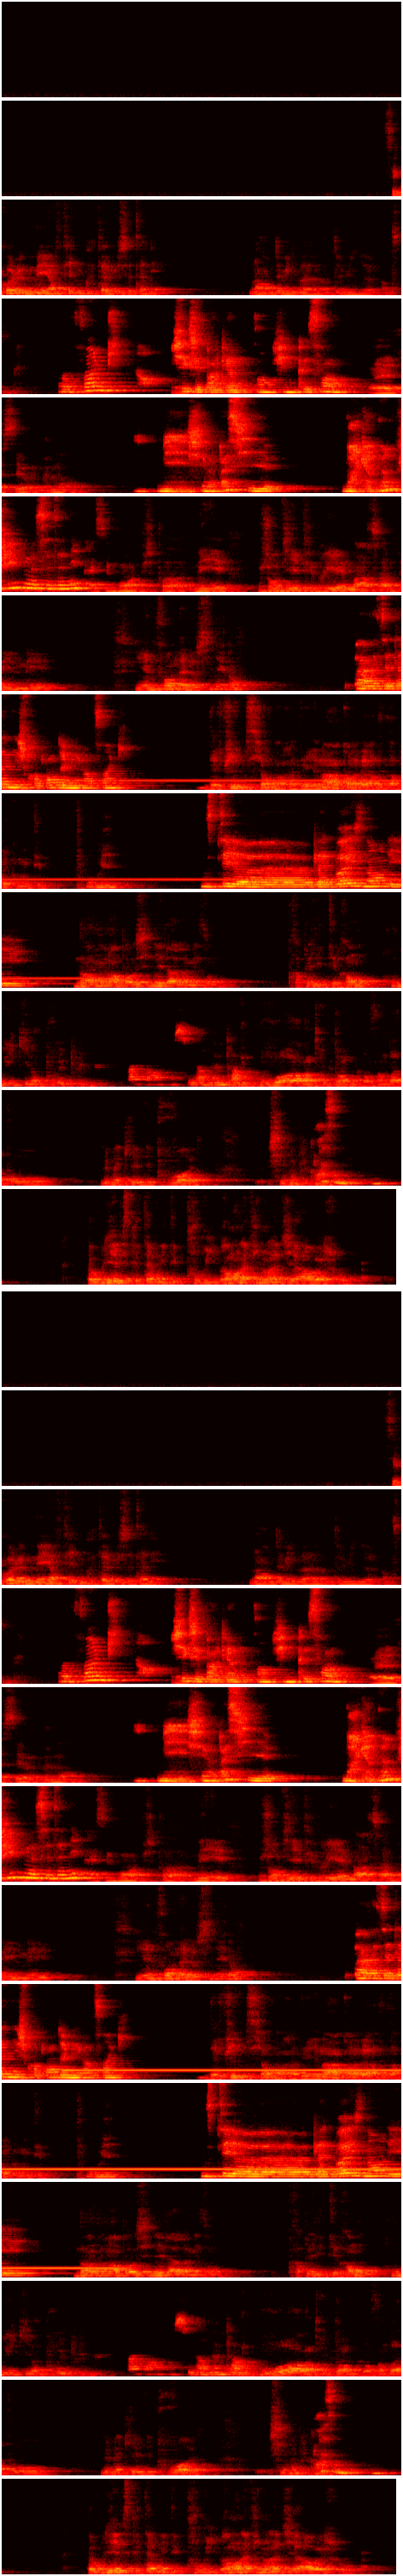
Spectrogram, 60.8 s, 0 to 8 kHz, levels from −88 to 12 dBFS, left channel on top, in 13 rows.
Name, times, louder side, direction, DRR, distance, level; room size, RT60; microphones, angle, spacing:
voice 1, 9.3-11.2 12.3-14.2 16.0-16.2 18.3-19.6 24.4-24.5 24.8-26.0 26.4-28.7 29.7-30.9 35.1-37.9 38.4-38.8 43.0-44.7 45.5-46.4 46.7-47.9 49.5-51.9 52.6-53.8 54.6-55.3 57.2-60.3, right 1 dB, 30° left, -4 dB, 0.4 m, -36 dB
voice 2, 14.7-18.1 20.3-21.9 22.7-24.3 32.2-34.2 39.8-42.4 48.3-49.6 55.1-55.5 55.8-55.9, equal, 15° right, -8 dB, 1.0 m, -27 dB
sound 1, 33.5-43.5, right 11 dB, 75° right, 0.4 m, -38 dB
2.2 x 2.0 x 2.8 m, 0.89 s
head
